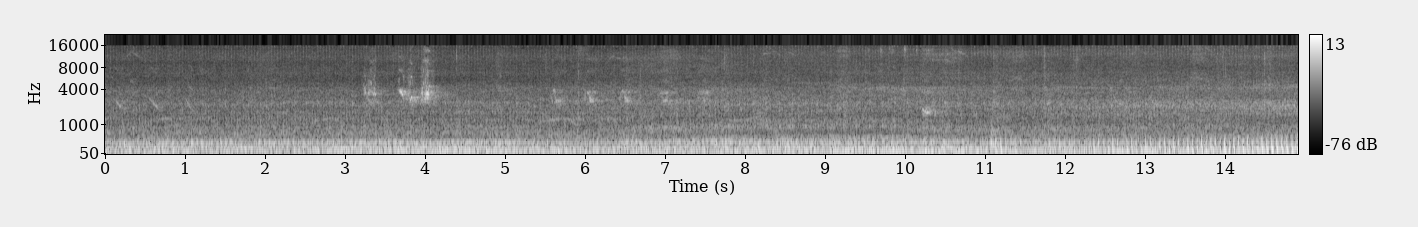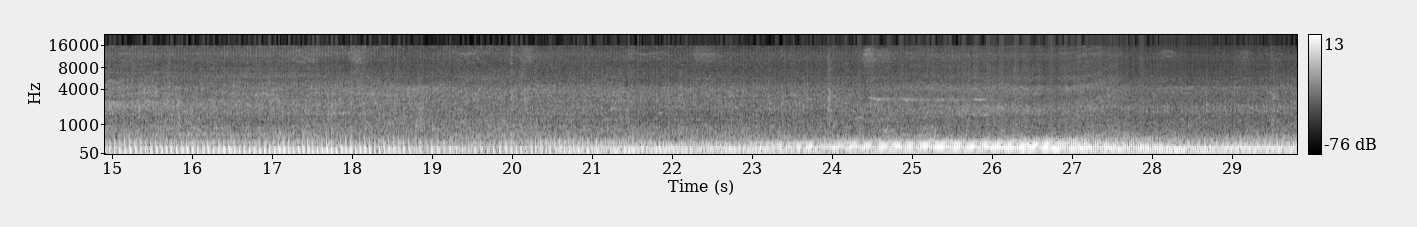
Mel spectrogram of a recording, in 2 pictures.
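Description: A motor vehicle's engine running steadily, getting louder about halfway through and more pitched and pulsing near the end.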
